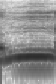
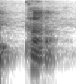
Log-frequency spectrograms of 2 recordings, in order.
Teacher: they are divided into bilabials or labo dentals baval sounds are the sounds that are produced by blocking the air with both the upper and the lower lips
